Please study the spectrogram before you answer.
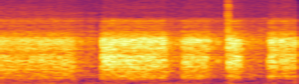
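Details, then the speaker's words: Cobra CB radio, off frequency and sometimes not receiving: hiss cuts in and out in sharp bursts as the receive section board is tapped with a plastic pen; cold solder joint in the receiver, to be resoldered. "I do believe we have ourselves a bad solder joint right here"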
